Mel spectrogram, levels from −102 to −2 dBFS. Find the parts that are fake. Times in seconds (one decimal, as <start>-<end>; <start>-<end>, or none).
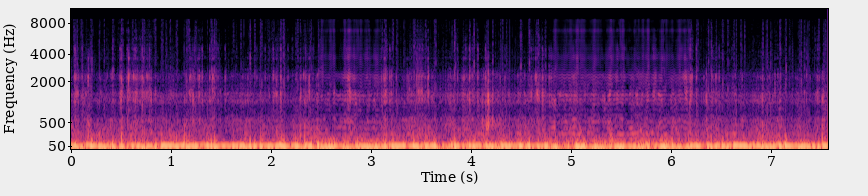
2.5-3.1; 4.8-6.2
